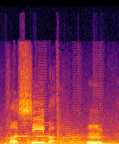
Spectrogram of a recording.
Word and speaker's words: placebo: vocabulary today I'm underage repeat after me placeo the stress is on the middle syll place very good you're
